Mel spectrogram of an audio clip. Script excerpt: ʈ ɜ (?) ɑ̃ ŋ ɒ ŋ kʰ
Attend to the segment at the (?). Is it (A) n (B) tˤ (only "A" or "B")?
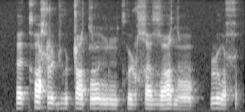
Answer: B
